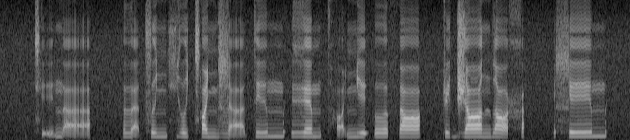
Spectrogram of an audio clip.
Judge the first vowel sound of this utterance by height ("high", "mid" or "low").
mid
